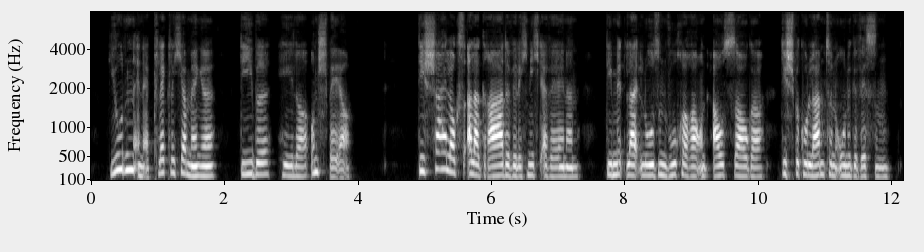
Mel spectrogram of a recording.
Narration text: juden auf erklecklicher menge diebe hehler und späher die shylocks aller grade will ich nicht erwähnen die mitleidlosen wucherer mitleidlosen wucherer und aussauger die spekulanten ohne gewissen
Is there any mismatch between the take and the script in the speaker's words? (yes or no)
yes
